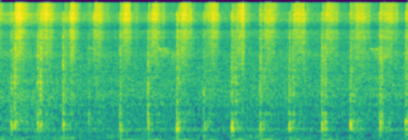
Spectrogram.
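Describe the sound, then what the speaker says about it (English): A big, thick, worn brush with some bristles stuck together is scrubbed over a small model building, pushing paint into cracks; close, steady rhythmic rasping strokes repeat about every third of a second with no talking. "Getting in all the cracks the best I can with this big, thick, nasty brush"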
